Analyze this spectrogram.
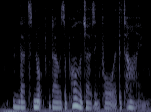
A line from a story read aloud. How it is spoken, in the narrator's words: said softly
